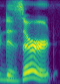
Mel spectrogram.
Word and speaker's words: dessert: Practice saying it out loud, stressing the second syllable.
